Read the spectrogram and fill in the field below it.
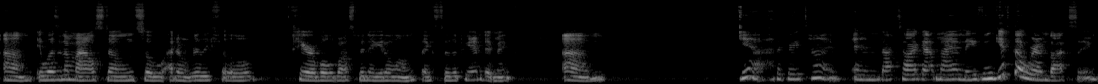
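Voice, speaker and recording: Noticeable background noise behind a woman talking at a fairly quick pace. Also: medium pitch for a woman, ordinary pitch variation. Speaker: cooking vlogger. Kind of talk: casual vlog chat.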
